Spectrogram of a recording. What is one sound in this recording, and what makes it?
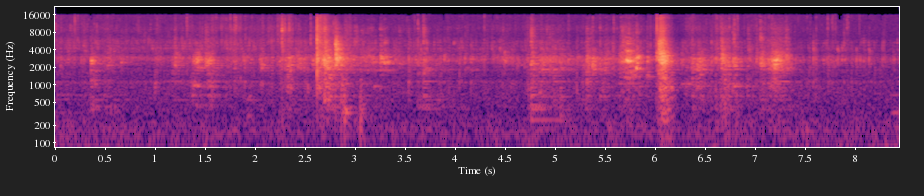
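Dry twigs rustle and snap as they are handled.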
